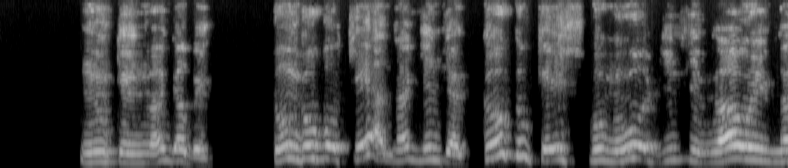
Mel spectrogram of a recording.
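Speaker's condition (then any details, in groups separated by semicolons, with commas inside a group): Cerebral palsy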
